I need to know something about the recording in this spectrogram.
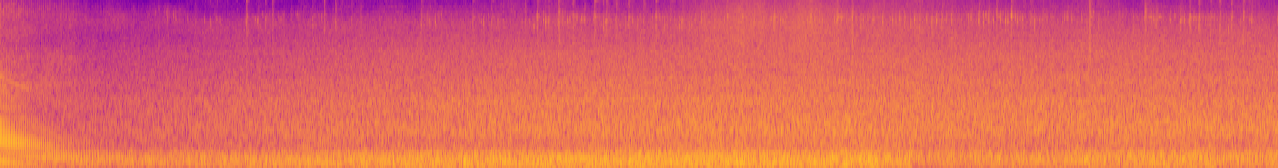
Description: An engine revs and idles while waves crash on the shoreline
